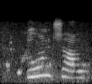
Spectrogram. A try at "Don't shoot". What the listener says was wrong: Don't shoot. Don't shoot. It's not shout, it's shoot.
